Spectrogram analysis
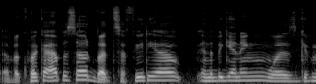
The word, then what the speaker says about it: Sophitia: I say Sophidia. Sophie, and so many other. Generally, I do pronounce it Sophidia. But, I just generally just say it so many different ways now because I hear people saying it different ways. I mean, personally, like, I mean, just Sophie is the most common, I would say, but Sophitia, I like the pronunciation so much more from Soul Edge.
